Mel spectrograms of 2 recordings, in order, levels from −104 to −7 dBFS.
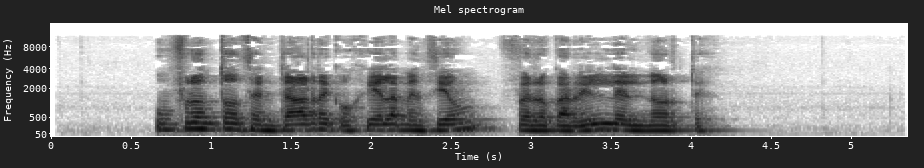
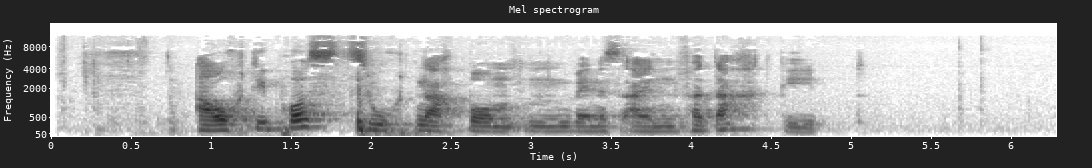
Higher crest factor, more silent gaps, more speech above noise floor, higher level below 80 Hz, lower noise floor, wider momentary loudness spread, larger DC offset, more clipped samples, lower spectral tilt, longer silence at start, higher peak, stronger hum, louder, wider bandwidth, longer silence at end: second, 16 dB vs 24 dB; neither; first, 52 dB vs 44 dB; first, -56 dBFS vs -62 dBFS; second, -68 dBFS vs -77 dBFS; second, 10 LU vs 20 LU; neither; neither; first, -5.5 dB/octave vs -4 dB/octave; first, 0.65 s vs 0.25 s; first, -2 dBFS vs -12 dBFS; neither; first, -16 LUFS vs -34 LUFS; about the same, 11.5 kHz vs 11.5 kHz; second, 1.15 s vs 1.5 s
